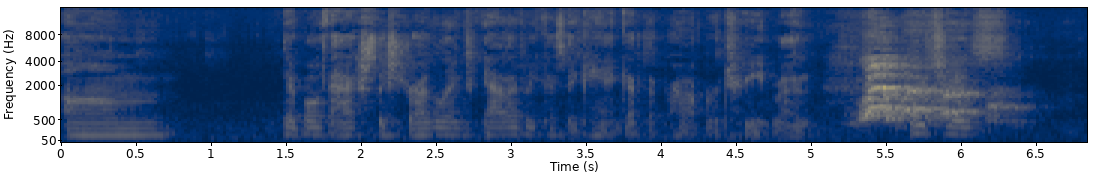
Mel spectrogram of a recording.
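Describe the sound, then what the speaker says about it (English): Dogs barking in a home, a short loud burst near the end of the clip, after a higher whining yelp at the start, with a person talking steadily between and over them. "that's my dog. That's my other dog."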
